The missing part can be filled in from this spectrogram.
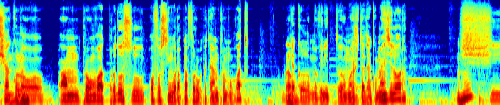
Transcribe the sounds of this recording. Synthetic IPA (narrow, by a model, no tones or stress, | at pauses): ʃiako̞lo̞ampɾo̞mo̞vat̪̚pɾo̞d̪usuafost̪siŋɡuɾʔaplat̪fo̞rməpekaɾeampɾo̞mo̞̰vat̪ | bɾaakolomave̞nit̪maʒo̞ɾit̪at̪eakomenzilo̞r | i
